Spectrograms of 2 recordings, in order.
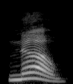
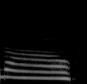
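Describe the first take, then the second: First: The word is said loudly and firmly. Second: The word is said softly and hesitantly. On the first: The refusal is final. The speaker calls it right. "say no out loud. Real" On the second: The refusal leaves room to be talked into a yes. The speaker calls it wrong. "we have a way of saying no, mm"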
